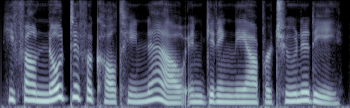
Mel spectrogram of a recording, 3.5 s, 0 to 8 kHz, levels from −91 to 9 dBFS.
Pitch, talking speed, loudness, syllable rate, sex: 195 Hz, 155 wpm, -16 LUFS, 5.0 syllables/s, female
